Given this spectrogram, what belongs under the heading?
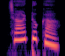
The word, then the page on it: ಚಾಟುಕ: cāṭuka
